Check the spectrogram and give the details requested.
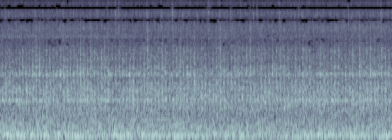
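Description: Warmed-up Ford Model A four-cylinder flathead engine idling steadily with an even low pulse.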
